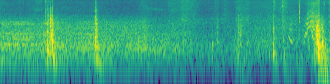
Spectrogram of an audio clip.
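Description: A car door latch clicks open.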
